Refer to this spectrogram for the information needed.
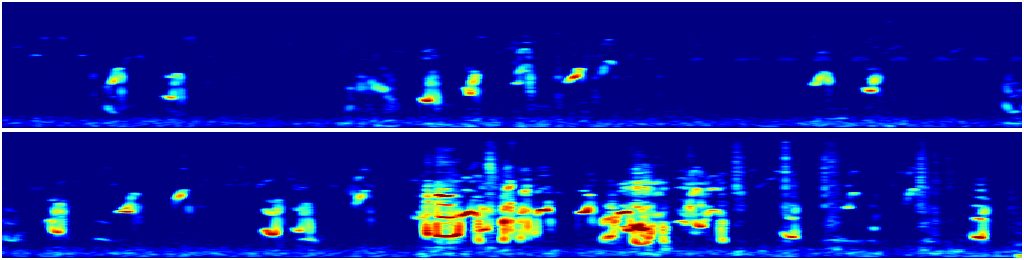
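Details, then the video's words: Francolin chicks (black francolin, gadray teetar babies) calling: thin, high peeping notes scattered about once a second, then a brief louder flurry of overlapping, harsher cheeps. "gadray teetar k bachay,pheasant bird babies ke calling"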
